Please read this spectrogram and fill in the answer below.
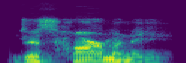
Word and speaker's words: disharmony: go well together and in that case disharmony the h is pronounced that's kind of the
